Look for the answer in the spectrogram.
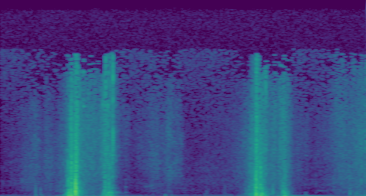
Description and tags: Body falls made by my arms and some cloth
